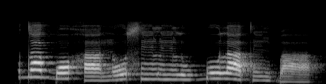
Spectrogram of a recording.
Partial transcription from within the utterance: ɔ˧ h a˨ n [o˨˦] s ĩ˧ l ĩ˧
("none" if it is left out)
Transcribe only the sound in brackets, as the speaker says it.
o˨˦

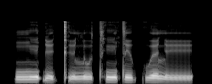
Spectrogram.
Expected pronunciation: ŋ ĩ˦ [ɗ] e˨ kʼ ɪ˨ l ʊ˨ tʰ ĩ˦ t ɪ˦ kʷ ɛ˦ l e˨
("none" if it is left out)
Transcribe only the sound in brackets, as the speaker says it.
ɗ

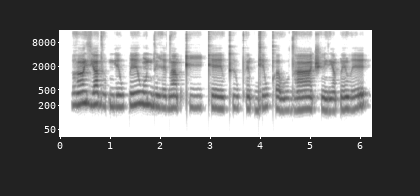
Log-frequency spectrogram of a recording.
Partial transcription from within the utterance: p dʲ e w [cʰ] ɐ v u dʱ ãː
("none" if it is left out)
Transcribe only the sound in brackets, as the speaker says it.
kʰ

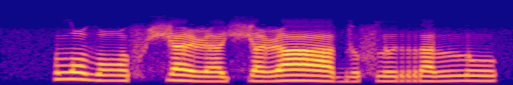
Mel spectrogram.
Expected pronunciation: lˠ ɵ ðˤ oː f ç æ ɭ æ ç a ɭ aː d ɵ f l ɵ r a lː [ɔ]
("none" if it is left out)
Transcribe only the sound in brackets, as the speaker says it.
o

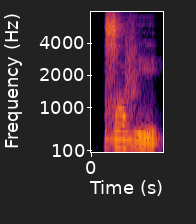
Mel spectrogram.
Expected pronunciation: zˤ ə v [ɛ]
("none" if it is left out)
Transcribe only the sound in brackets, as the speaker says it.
e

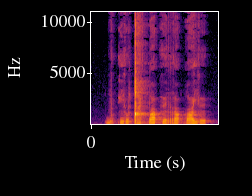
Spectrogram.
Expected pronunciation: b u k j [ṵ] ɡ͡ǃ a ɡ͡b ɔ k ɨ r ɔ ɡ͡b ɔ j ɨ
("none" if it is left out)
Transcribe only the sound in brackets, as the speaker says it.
u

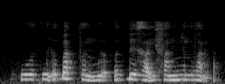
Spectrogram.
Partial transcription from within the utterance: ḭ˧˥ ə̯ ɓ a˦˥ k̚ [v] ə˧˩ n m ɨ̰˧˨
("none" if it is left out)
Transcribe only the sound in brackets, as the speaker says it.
f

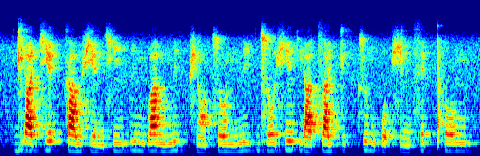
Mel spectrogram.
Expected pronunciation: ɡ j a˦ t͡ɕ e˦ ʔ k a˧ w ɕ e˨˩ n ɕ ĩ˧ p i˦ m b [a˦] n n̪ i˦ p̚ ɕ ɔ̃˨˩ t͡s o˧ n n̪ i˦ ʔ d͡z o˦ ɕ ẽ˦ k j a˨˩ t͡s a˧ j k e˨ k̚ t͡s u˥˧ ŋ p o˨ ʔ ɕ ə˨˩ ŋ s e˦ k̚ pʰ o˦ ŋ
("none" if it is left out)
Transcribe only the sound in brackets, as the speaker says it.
a˥˧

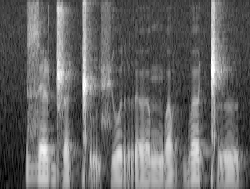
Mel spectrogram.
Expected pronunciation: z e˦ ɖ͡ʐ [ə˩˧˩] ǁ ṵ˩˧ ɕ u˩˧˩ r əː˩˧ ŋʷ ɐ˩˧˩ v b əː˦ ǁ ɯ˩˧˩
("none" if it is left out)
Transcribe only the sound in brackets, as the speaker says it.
ə˩˧˩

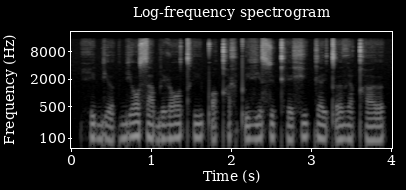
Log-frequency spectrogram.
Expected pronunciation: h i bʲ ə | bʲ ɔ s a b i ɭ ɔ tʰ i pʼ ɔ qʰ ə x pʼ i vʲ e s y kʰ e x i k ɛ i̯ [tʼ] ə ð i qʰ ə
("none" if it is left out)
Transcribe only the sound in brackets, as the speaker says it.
tʼ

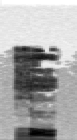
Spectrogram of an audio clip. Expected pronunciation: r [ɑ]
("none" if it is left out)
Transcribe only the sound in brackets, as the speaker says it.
ɑ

